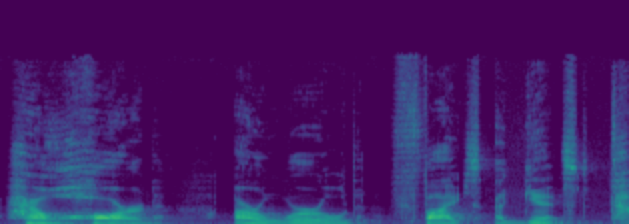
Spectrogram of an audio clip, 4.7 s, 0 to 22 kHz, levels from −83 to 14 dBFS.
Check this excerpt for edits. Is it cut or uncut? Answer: uncut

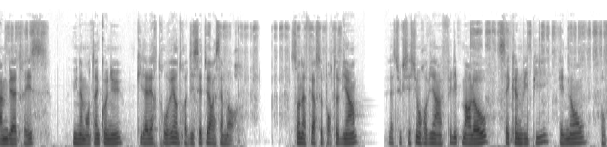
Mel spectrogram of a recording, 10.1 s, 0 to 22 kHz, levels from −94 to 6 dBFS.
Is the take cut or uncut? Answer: uncut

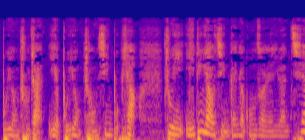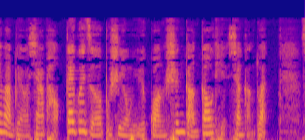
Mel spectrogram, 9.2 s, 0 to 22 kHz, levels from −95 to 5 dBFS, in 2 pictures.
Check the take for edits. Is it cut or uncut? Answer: cut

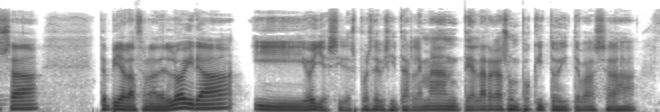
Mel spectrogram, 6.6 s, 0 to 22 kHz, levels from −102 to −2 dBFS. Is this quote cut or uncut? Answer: uncut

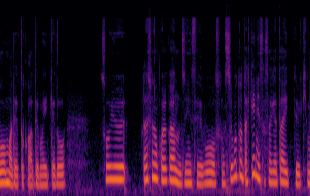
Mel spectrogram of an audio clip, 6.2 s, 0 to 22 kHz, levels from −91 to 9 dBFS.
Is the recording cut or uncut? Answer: uncut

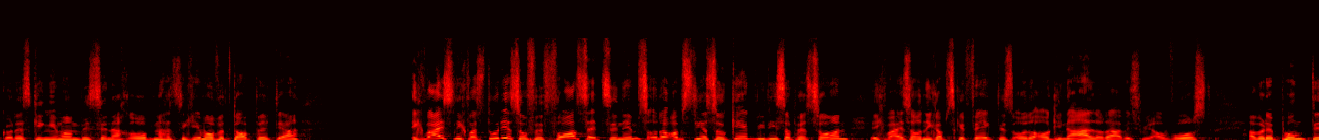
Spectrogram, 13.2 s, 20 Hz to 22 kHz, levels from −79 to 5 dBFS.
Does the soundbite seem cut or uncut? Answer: uncut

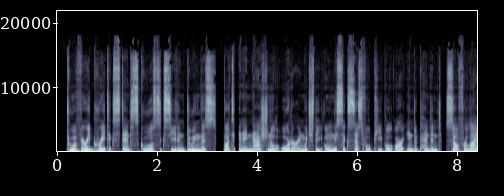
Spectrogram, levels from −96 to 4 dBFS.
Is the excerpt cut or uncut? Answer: cut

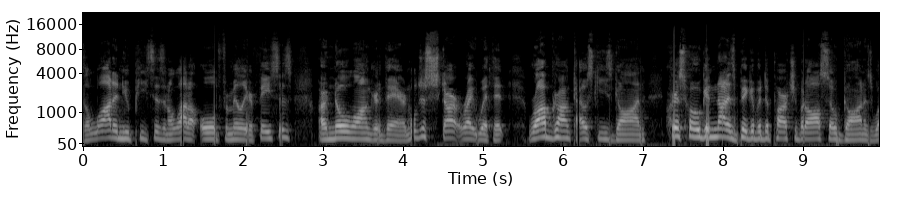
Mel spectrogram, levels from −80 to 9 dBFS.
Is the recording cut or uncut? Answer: uncut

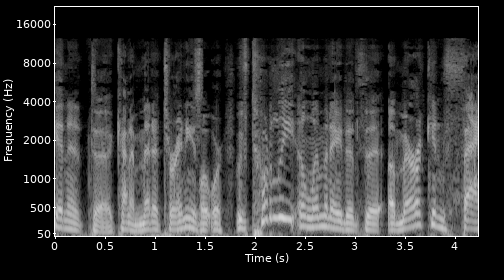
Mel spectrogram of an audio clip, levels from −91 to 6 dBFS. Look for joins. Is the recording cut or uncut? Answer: cut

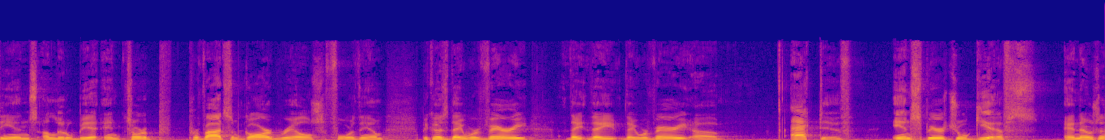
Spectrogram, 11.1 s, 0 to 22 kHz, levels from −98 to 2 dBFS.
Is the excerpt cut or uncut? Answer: uncut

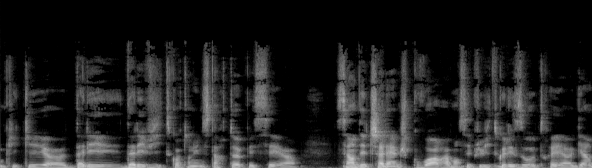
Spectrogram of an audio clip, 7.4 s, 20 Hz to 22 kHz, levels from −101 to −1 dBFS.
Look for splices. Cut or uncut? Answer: uncut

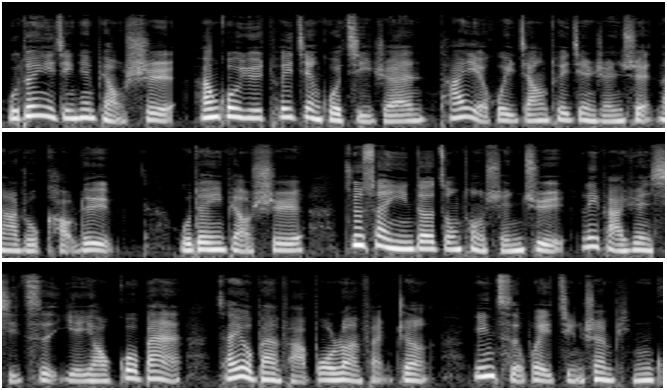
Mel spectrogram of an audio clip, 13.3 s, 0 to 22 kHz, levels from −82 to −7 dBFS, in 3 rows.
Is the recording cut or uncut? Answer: cut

